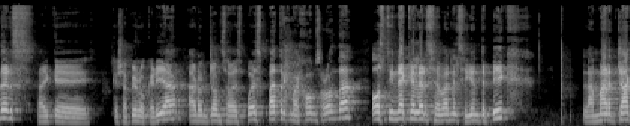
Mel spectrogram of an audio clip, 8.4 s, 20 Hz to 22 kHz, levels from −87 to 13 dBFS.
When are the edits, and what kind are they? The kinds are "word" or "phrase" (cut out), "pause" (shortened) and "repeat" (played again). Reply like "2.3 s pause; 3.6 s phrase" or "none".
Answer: 1.5 s word; 4.3 s phrase; 4.9 s pause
